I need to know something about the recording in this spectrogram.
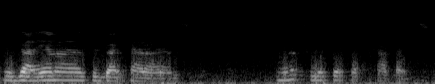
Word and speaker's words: cation: positive cats are positive this is called a cat ion modification a cat ion is how you say it caps are positive so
